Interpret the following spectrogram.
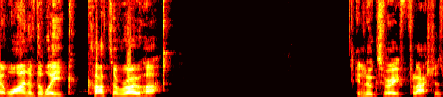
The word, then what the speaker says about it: Roja: I actually thought it was a Rioja, but because it's spelled R-O-J-A. But it's Carta Roja from Sainsbury's.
